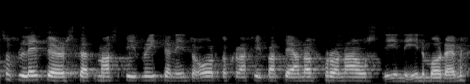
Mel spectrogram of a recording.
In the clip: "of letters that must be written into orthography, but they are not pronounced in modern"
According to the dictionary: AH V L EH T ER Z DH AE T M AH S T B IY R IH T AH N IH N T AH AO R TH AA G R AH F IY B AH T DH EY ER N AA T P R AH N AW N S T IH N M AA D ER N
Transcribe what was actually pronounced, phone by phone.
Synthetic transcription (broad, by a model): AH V L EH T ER S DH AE T M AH S T B IY R IH T AH N IH N T AH AO R T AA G R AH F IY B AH T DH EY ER N AA T P R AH N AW N S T IH N M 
